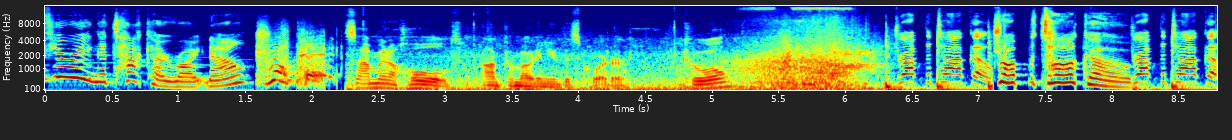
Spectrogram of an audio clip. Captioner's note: car screech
